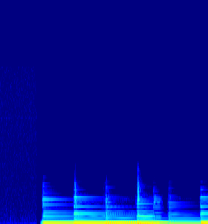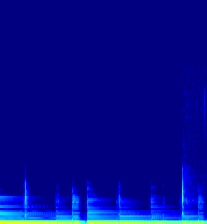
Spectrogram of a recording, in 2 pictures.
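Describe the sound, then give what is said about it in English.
A light-up dancing toy plays the Frozen movie soundtrack during lockdown, a steady, buzzy electronic melody of repeated bright notes that starts after a brief silence and continues without any talking. “I'm sorry if you can hear the frozen soundtrack in the background, but we are in lockdown and things are getting a little crowded around here,”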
